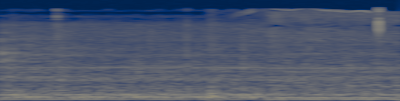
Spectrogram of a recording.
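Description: Steady low hum of room background with no sudden sounds, and a faint thin steady tone above it.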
